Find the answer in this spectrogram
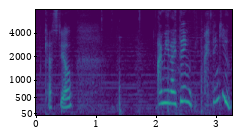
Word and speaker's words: Castiel: It's called Castiel, basically pronounced Castiel.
